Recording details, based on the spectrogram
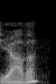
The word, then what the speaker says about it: Yahweh: If you look in the concordance, it's not L-O-R-D, it's Y-H-V-H, or pronounced Yahweh.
